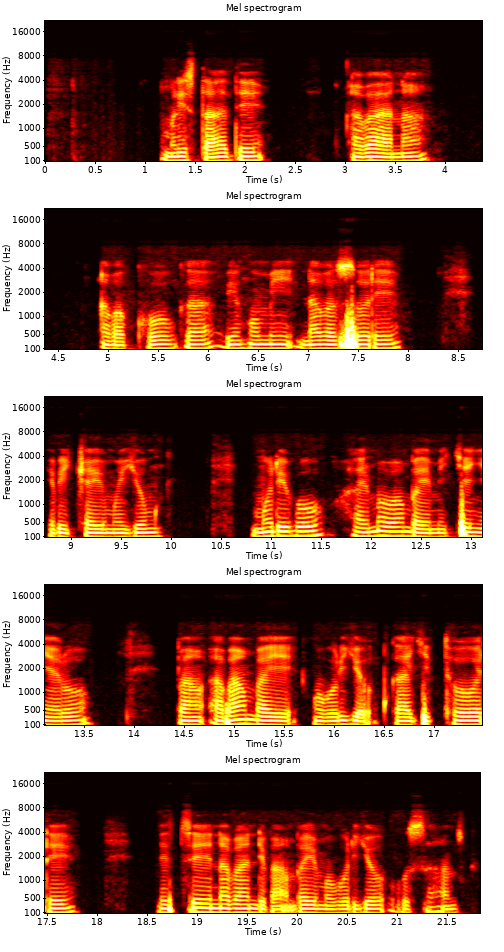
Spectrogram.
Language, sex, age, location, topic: Kinyarwanda, male, 18-24, Nyagatare, government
